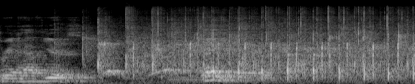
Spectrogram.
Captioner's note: applause, cheers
